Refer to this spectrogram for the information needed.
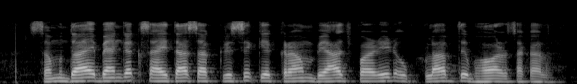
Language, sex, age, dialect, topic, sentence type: Maithili, male, 60-100, Southern/Standard, banking, statement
